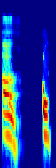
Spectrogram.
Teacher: जहर तरफुल लिसान जब ऊपर सनाया उलिया के लिसा से लगे तो हर्फ रॉ अदा होता है।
